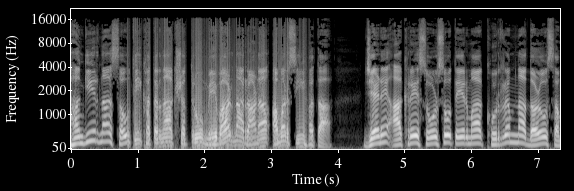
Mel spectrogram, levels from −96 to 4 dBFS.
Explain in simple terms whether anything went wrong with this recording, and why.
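From 0.83 to 3.61 s the speech takes on a steady buzz, about 109 Hz, and hurries along about 1.16 times too fast. This is a block size mismatch (truncated): one stage hands over chunks, consistent with 512 samples, the next accepts fewer, and each chunk's tail is lost.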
